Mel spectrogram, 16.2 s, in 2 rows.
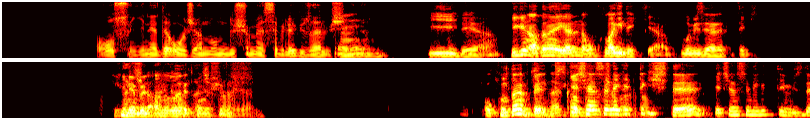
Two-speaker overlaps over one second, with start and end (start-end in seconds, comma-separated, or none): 9.3-10.6, 13.0-14.6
